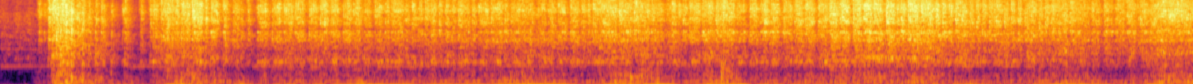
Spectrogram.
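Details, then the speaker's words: Engine started after head work with new head bolts, old ECU refitted: loud, slightly uneven idle wavering as the MAP sensors try to level out. The MAP sensors had to be swapped again. Cause not confirmed. "So the map sensors, you can tell they're trying to level out. So we'll let this run. Now it's starting to get it."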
